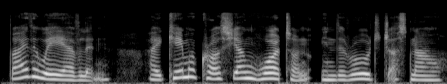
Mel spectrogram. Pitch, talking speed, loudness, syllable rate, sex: 245 Hz, 190 wpm, -16 LUFS, 4.8 syllables/s, female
